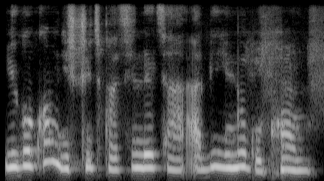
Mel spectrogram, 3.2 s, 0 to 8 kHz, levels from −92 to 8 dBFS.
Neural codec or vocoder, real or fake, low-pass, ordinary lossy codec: codec, 32 kHz, 1.9 kbps, SNAC; fake; 7.2 kHz; none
